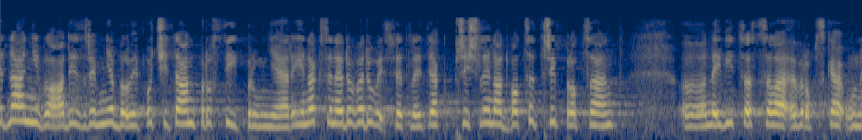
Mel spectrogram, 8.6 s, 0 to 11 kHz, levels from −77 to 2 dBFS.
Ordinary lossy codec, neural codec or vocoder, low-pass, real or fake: MP3, 32 kbps; none; 7.2 kHz; real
